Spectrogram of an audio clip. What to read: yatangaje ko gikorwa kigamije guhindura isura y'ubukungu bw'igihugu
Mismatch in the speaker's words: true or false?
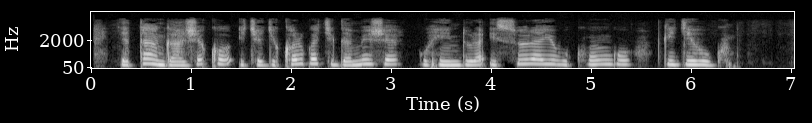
true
